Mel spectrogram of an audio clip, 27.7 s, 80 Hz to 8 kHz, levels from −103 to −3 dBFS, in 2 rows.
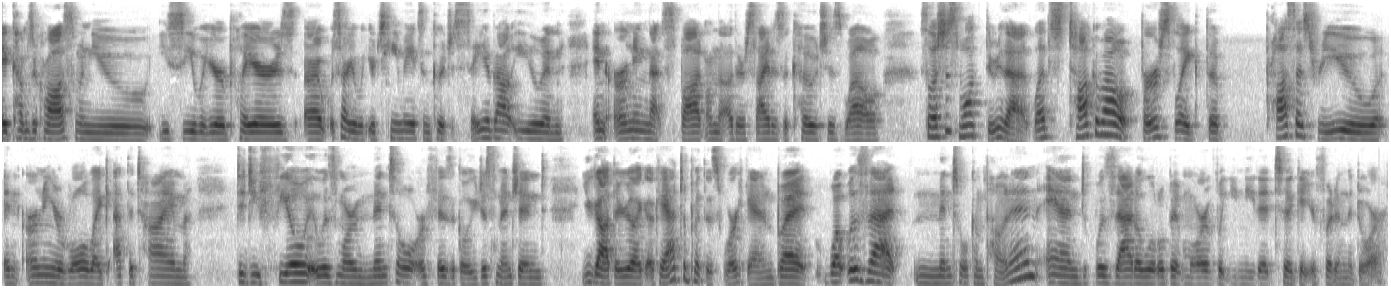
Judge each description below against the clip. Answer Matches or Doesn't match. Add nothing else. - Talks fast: Matches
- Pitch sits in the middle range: Matches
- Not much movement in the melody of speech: Matches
